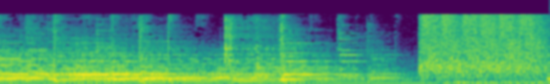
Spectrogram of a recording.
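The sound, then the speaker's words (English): Gunfire, loud rapid automatic shooting in dense, overlapping volleys, followed by a harsher, noisier blast that runs to the end. “Nice shooting.”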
